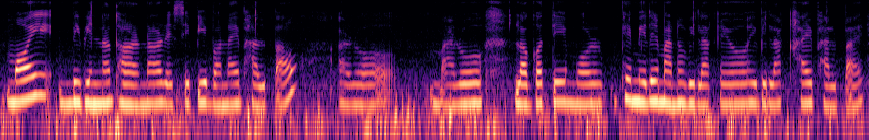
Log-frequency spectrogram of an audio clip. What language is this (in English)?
Assamese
